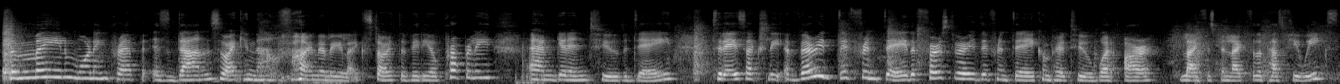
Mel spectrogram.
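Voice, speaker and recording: A Swedish family vlogger in her thirties, whose first language is Swedish, chats casually indoors at home to a handheld camera held at arm's length. Her mid-range voice is a bit bright and moves at a moderate pace, she laughs often between words, and there is a little hiss or hum.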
